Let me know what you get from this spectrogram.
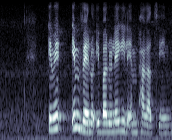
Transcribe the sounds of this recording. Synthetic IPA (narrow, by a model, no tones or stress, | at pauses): iɱb̪vʱɛlɔʔiɓalulek̬ilɛem̩pʰak̬atʰiːni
